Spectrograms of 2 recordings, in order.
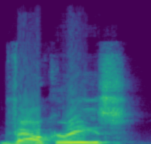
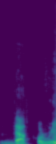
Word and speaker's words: Valkyrie: he pronounce is he valky valky some people pronounce it wrong it's called Valkyrie not Valkyrie well I think when they say it valky that's because they're wanting to say valky is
